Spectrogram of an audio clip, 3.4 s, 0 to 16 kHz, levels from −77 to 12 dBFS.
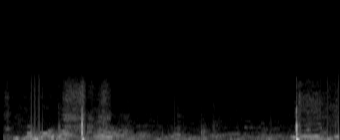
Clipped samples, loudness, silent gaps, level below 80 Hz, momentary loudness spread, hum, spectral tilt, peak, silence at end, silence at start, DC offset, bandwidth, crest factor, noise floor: under 0.1%; -28 LUFS; none; -38 dBFS; 27 LU; none; -7 dB/octave; -2 dBFS; 0 s; 0.15 s; under 0.1%; 7 kHz; 28 dB; -51 dBFS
